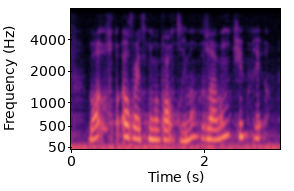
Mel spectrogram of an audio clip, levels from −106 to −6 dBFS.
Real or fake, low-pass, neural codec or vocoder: fake; 7.2 kHz; autoencoder, 22.05 kHz, a latent of 192 numbers a frame, VITS, trained on many speakers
